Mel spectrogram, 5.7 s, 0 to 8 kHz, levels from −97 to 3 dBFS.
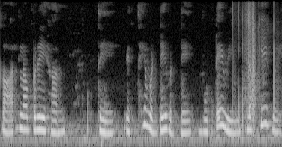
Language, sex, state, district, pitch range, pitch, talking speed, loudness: Punjabi, female, Punjab, Pathankot, 205-245 Hz, 225 Hz, 125 wpm, -20 LUFS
